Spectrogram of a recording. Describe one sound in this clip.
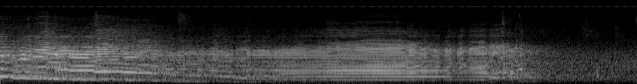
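A bass clarinet plays a low, gliding melody close by, echoing slightly.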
